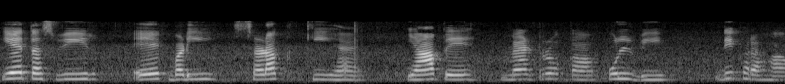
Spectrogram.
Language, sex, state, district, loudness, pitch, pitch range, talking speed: Hindi, female, Haryana, Rohtak, -20 LUFS, 235 Hz, 220-255 Hz, 115 wpm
